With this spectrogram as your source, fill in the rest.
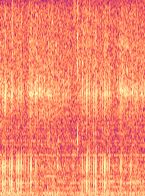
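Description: A cat purring in the Hidden Mysteries: Titanic video game, a continuous low rumbling purr that is soft and steady throughout, with no voices.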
